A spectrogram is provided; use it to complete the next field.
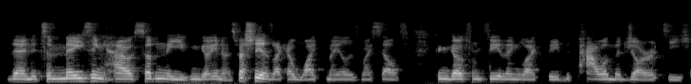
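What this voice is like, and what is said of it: Posh British accent. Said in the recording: “I'm more than just a British guy ... this posh sounding accent, according to your Australian ears”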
